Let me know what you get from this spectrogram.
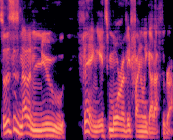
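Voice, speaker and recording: Here is a man with an unremarkable speaking voice. He talks at a fairly quick pace with ordinary pitch variation. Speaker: Magic artist and art show organizer. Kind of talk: interview conversation.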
